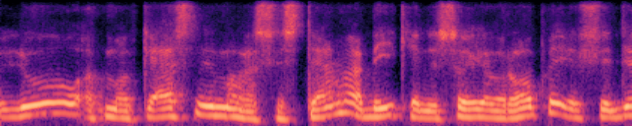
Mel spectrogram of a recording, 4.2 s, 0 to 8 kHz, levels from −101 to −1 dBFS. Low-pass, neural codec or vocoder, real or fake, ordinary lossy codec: 7.2 kHz; codec, 16 kHz, 1.1 kbps, Voila-Tokenizer; fake; Opus, 16 kbps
